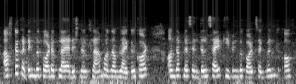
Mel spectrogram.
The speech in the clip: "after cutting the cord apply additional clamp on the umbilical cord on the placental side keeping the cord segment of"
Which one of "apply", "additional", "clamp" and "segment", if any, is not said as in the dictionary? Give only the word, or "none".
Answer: clamp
